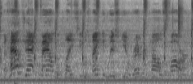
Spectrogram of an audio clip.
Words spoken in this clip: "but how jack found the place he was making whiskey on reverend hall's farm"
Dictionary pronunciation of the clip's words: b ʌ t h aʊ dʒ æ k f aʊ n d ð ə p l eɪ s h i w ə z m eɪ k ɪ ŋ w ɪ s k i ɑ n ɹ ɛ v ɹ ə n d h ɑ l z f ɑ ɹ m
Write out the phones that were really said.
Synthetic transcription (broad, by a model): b ʌ t h aʊ dʒ æ k f aʊ n ð ə p l eɪ s h i w ə z m eɪ k ɪ ŋ w ɪ s k i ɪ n ɹ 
